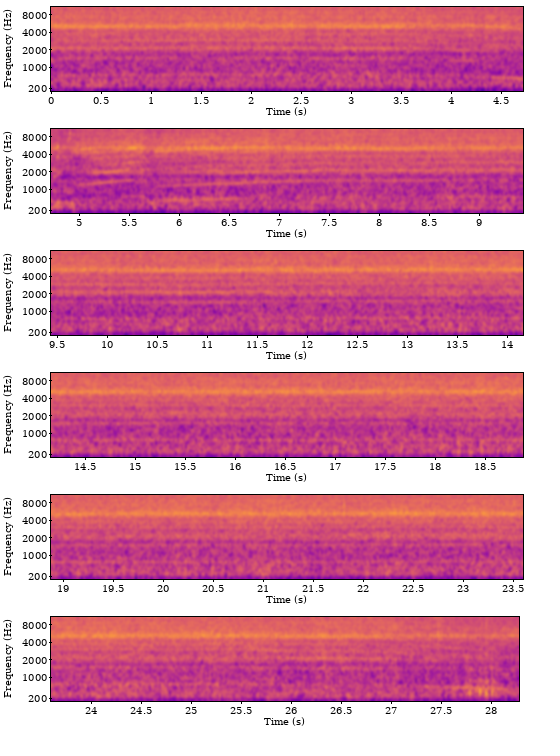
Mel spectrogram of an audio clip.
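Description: Car engine and road noise from inside the cabin, played back sped up about tenfold so that it comes out as a steady high whine. The whole pitch dips sharply and climbs back about five seconds in, and again near the end.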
